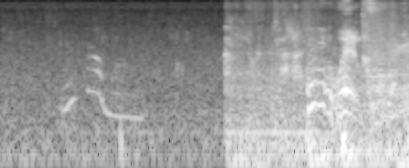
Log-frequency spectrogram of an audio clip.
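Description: Near silence for about two seconds, broken about a second in by a faint, short call that rises and falls in pitch. After that, background noise and a voice come back in.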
